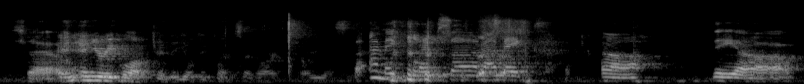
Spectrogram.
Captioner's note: laughs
